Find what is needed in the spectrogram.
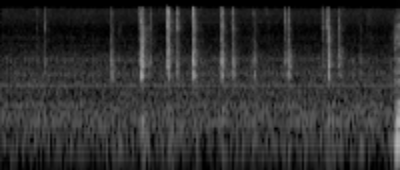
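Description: A quick, irregular run of about a dozen light, sharp clicks over two seconds from hands working the bench test gear: the battery clip leads and the clamp meter.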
